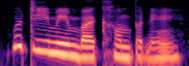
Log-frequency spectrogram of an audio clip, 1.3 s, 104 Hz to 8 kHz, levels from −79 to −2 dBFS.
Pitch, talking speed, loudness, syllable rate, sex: 220 Hz, 285 wpm, -16 LUFS, 7.1 syllables/s, female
